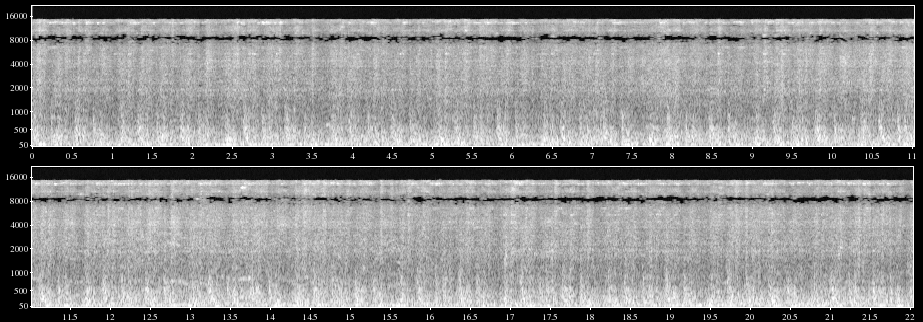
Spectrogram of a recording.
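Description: A long freight train of open wagons rolling past at speed: a steady, loud rumble and clatter of steel wheels on the rails.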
